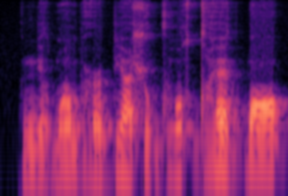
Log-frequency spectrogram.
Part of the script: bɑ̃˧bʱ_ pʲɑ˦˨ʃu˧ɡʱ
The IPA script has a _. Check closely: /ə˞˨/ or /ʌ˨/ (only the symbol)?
ə˞˨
